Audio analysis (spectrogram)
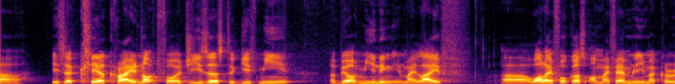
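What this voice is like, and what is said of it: Usual voice. Nothing is said of it.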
